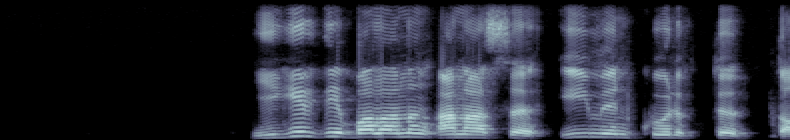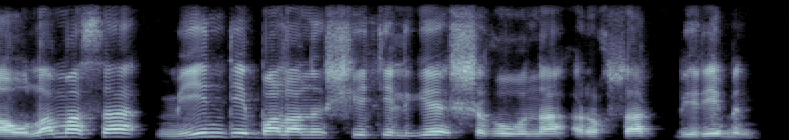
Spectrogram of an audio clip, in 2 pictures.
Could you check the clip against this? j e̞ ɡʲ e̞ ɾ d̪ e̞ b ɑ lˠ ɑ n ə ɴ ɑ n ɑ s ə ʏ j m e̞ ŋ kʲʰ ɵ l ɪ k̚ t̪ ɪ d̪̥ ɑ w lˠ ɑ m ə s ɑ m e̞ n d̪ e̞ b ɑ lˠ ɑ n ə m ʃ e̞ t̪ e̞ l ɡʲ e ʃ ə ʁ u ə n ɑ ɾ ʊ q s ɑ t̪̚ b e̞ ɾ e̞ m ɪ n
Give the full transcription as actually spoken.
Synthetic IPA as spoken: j e̞ ɡʲ e̞ ɾ d̪ e̞ b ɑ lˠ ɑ n ə ɴ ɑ n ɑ s ə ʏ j m e̞ ŋ kʲʰ ɵ l ɪ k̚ t̪ ɪ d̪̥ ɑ w lˠ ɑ m ɑ s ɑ m e̞ n d̪ e̞ b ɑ lˠ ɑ n ə ɴ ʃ e̞ t̪ e̞ l ɡʲ e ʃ ə ʁ u ə n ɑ ɾ ʊ q s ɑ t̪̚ b e̞ ɾ e̞ m ɪ n

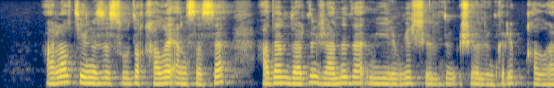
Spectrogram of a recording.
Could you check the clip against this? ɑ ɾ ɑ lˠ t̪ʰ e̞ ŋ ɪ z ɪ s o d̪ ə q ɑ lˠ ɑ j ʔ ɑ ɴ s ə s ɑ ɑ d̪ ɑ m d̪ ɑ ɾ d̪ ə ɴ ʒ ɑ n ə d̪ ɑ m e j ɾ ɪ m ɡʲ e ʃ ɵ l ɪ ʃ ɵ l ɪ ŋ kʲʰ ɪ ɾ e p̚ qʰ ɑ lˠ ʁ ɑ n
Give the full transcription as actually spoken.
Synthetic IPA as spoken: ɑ ɾ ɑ lˠ t̪ʰ e̞ ŋ ɪ z ɪ s u d̪ ə qʰ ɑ lˠ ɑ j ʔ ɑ ɴ s ɑ s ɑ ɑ d̪ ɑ m d̪ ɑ ɾ d̪ ə ɴ ʒ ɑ n ə d̪ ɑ m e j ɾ ɪ m ɡʲ e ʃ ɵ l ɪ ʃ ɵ l ɪ ŋ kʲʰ ɪ ɾ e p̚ qʰ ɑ lˠ ʁ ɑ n

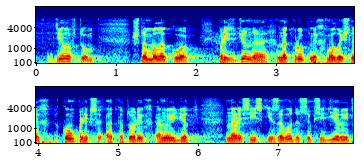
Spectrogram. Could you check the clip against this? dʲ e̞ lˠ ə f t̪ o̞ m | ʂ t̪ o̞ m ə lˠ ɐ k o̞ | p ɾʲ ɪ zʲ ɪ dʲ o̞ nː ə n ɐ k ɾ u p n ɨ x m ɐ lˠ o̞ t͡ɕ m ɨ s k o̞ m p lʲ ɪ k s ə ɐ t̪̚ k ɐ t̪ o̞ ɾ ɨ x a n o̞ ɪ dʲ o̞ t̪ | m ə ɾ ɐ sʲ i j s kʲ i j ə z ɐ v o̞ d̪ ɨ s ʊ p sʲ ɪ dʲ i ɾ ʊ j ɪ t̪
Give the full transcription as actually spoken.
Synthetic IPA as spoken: dʲ e̞ lˠ ə f t̪ o̞ m | ʂ t̪ o̞ m ə lˠ ɐ k o̞ | p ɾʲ ɪ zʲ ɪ dʲ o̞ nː ə n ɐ k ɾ u p n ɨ x m ɐ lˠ o̞ t͡ɕ n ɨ x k o̞ m p lʲ ɪ k s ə ɐ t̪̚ k ɐ t̪ o̞ ɾ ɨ x ɐ n o̞ ɪ dʲ o̞ t̪ | n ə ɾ ɐ sʲ i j s kʲ ɪ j ə z ɐ v o̞ d̪ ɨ s ʊ p sʲ ɪ dʲ i ɾ ʊ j ɪ t̪

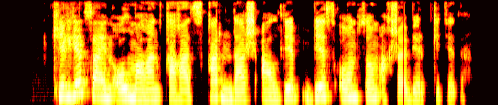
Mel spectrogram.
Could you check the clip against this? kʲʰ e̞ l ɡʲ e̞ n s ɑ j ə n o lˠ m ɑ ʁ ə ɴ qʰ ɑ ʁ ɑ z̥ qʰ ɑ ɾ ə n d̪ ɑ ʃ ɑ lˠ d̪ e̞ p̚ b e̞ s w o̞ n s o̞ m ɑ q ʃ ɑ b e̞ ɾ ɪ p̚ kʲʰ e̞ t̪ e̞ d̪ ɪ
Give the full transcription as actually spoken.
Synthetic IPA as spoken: kʲʰ e̞ l ɡʲ e̞ n s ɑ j ə n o lˠ m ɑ ʁ ɑ ɴ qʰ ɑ ʁ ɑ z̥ qʰ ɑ ɾ ə n d̪ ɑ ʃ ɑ lˠ d̪ e̞ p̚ b e̞ s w o̞ n s o̞ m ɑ q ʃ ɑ b e̞ ɾ ɪ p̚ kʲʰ e̞ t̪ e̞ d̪ ɪ

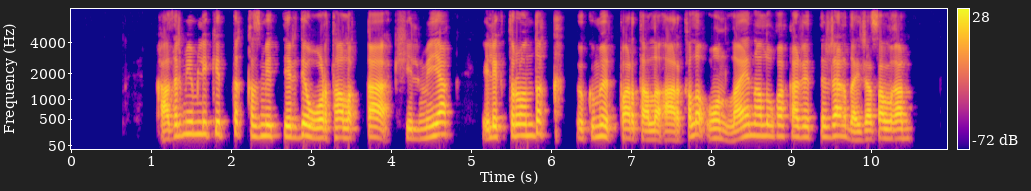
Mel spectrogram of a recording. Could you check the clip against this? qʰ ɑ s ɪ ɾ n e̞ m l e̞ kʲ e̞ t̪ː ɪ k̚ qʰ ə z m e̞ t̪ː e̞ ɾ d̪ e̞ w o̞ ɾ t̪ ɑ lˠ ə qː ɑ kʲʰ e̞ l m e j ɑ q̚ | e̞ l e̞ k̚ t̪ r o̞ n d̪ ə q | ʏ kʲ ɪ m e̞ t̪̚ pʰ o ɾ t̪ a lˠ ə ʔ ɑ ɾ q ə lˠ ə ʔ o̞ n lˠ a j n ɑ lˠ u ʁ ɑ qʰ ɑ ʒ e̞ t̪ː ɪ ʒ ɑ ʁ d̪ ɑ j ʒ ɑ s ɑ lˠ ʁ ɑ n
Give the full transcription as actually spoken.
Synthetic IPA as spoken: qʰ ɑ z ɪ ɾ m e̞ m l e̞ kʲ e̞ t̪ː ɪ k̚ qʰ ə z m e̞ t̪ː e̞ ɾ d̪ e̞ w o̞ ɾ t̪ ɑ lˠ ə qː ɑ kʲʰ e̞ l m e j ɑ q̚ | e̞ l e̞ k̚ t̪ r o̞ n d̪ ə q | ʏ kʲ ɪ m e̞ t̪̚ pʰ o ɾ t̪ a lˠ ə ʔ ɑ ɾ q ə lˠ ə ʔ o̞ n lˠ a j n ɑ lˠ u ʁ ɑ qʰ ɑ ʒ e̞ t̪ː ɪ ʒ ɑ ʁ d̪ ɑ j ʒ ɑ s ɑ lˠ ʁ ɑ n

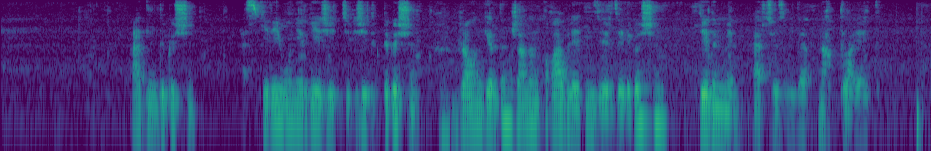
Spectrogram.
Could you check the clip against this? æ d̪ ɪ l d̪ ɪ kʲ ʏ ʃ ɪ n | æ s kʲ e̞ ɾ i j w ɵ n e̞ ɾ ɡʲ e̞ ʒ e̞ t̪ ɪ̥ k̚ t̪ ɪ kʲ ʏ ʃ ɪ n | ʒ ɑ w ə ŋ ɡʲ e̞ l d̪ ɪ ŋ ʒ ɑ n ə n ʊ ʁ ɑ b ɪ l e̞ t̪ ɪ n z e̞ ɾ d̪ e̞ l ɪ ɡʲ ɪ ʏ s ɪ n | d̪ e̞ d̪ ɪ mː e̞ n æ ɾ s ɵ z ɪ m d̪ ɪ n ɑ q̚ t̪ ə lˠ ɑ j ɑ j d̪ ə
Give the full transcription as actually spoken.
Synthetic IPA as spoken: æ d̪ ɪ l d̪ ɪ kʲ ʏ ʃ ɪ n | æ s kʲ e̞ ɾ i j w ɵ n e̞ ɾ ɡʲ e̞ ʒ e̞ t̪ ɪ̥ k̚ t̪ ɪ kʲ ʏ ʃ ɪ n | ʒ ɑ w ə ŋ ɡʲ e̞ ɾ d̪ ɪ ŋ ʒ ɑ n ə n ʊ ʁ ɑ b ɪ l e̞ t̪ ɪ n z e̞ ɾ d̪ e̞ l ɪ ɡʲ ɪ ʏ ʃ ɪ n | d̪ e̞ d̪ ɪ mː e̞ n æ ɾ s ɵ z ɪ m d̪ ɪ n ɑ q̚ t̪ ə lˠ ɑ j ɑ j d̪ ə

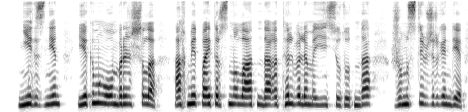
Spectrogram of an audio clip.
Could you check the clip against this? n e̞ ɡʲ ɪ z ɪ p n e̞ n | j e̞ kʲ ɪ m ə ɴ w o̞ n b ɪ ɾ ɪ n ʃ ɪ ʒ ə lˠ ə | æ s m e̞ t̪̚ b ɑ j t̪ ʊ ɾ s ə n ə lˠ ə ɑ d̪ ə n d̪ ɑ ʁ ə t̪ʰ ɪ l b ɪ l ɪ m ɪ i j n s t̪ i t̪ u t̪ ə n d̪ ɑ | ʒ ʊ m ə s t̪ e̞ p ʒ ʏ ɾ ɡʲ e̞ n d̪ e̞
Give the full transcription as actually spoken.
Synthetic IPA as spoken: n e̞ ɡʲ ɪ z ɪ n e̞ n | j e̞ kʲ ɪ m ə ɴ w o̞ n b ɪ ɾ ɪ n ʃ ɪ ʒ ə lˠ ə | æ χ m e̞ t̪̚ b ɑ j t̪ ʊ ɾ s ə n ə lˠ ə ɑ t̪ ə n d̪ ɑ ʁ ə t̪ʰ ɪ l b ɪ l ɪ m ɪ i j n s t̪ i t̪ u t̪ ə n d̪ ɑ | ʒ ʊ m ə s t̪ e̞ p ʒ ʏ ɾ ɡʲ e̞ n d̪ e̞

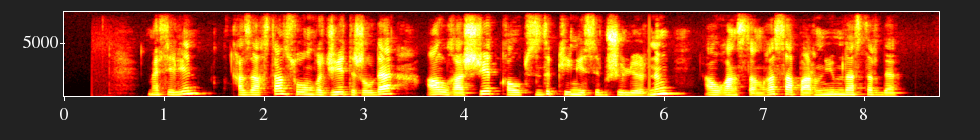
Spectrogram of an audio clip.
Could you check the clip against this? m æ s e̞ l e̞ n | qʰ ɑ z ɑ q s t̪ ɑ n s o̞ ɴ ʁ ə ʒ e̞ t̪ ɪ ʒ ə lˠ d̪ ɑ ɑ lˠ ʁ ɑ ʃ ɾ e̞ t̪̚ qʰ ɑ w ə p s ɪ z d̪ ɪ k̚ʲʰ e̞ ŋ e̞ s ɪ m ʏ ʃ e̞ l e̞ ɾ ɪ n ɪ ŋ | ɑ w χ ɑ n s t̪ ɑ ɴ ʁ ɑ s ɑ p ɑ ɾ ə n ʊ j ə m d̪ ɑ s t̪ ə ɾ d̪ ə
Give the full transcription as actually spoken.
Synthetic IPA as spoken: m æ s e̞ l e̞ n | qʰ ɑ z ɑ q s t̪ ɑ n s o̞ ɴ ʁ ə ʒ e̞ t̪ ɪ ʒ ə lˠ d̪ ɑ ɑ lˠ ʁ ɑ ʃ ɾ e̞ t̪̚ qʰ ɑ w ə p s ɪ z d̪ ɪ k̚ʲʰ e̞ ŋ e̞ s ɪ m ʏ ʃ e̞ l e̞ ɾ ɪ n ɪ ŋ | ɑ w ʁ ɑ n s t̪ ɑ ɴ ʁ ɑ s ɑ p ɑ ɾ ə n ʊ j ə m d̪ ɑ s t̪ ə ɾ d̪ ə

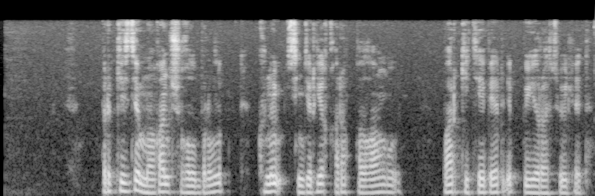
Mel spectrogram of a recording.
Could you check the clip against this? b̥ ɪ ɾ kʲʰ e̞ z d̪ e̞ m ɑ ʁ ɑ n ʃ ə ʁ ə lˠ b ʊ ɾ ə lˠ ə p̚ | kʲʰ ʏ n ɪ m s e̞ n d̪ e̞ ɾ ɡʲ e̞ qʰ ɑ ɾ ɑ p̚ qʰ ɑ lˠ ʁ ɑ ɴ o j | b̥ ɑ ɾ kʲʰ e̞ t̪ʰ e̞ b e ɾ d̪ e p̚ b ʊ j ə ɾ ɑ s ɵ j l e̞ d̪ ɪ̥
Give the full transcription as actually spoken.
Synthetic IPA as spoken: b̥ ɪ ɾ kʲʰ e̞ z d̪ e̞ m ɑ ʁ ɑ n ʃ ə ʁ ə lˠ b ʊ ɾ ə lˠ ə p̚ | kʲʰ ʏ n ɪ m s e̞ n d̪ e̞ ɾ ɡʲ e̞ qʰ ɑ ɾ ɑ p̚ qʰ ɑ lˠ ʁ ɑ ɴ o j | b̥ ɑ ɾ kʲʰ e̞ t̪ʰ e̞ b e ɾ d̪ e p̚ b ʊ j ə ɾ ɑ s ɵ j l e̞ d̪ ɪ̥

